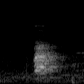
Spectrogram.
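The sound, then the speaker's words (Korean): A single sharp dog bark rings out, fairly loud, then trails off into quiet. “내일 게 없어서 지금 개 짓고 있네.”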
